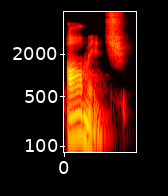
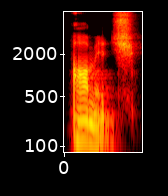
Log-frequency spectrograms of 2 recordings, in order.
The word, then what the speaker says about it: homage: word has two pronunciations if you see it after the word pay usually it's pay homage where the H is silent and the AG is pronounced normally like message and package homage you pay homage to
